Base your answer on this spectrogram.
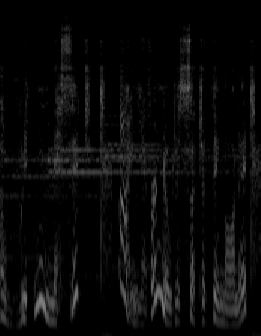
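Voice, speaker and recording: A put-on character voice with a fairly high pitch and very wide pitch swings moves at a fairly quick pace. Clear music plays in the background. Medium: video game. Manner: repetitive.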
